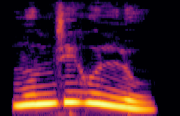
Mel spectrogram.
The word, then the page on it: ಮುಂಜಿಹುಲ್ಲು: Kannada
